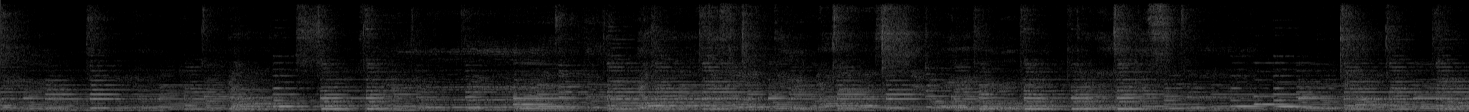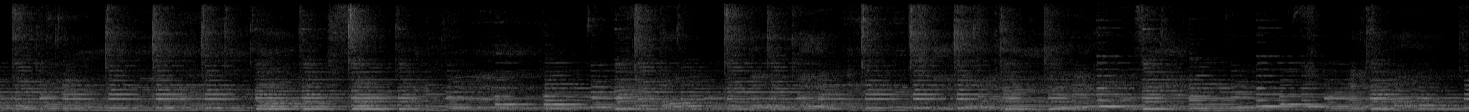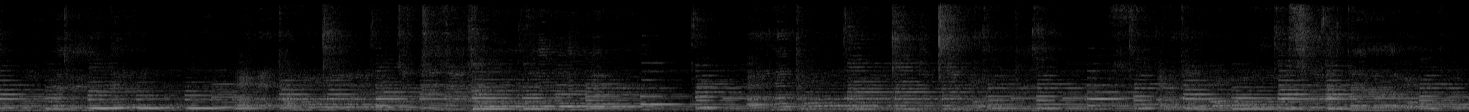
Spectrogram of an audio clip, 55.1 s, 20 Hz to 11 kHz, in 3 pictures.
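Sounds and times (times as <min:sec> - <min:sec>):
slow piano melody: 0:00.0 - 0:55.0.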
